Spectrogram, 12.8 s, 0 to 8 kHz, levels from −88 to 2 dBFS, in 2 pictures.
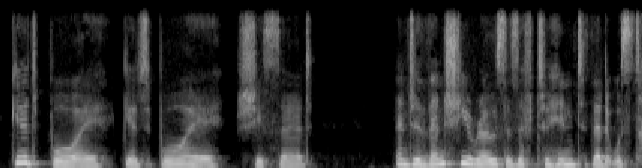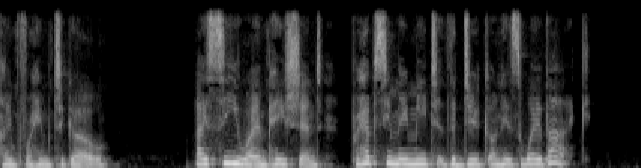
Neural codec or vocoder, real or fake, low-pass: none; real; 7.2 kHz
